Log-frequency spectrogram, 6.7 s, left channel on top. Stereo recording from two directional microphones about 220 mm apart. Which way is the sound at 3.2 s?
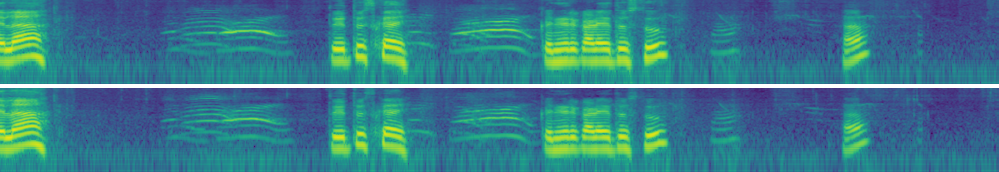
25° left (ahead or behind).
